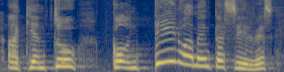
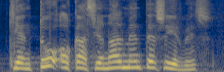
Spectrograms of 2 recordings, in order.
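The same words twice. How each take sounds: First: Continuamente stressed slowly and higher; slow, emphatic correction of the verse; corrected reading. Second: Slow, mock-serious misreading; playful wrong reading; joking misquote. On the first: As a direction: lean on continuamente as the right word. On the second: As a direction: deliberately slip in the wrong word ocasionalmente, drawn out slowly. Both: Shown as a demonstration. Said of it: "eso no dice".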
